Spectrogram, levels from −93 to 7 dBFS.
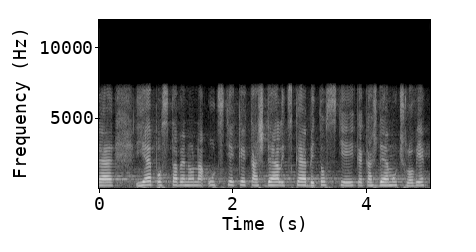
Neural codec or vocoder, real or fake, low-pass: none; real; 7.2 kHz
